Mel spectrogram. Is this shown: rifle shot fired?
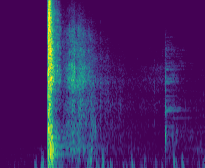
yes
